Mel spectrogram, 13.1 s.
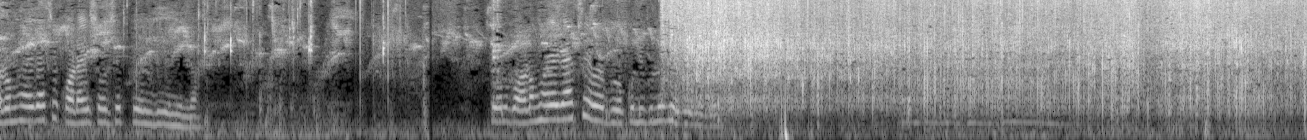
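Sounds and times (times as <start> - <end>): vegetables sizzling in hot oil: 6.6 - 13.0.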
